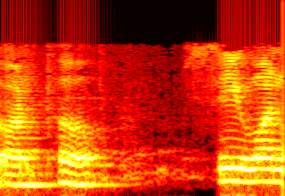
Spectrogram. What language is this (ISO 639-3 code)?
ben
